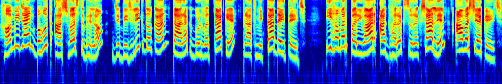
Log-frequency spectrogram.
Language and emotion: Maithili, happy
